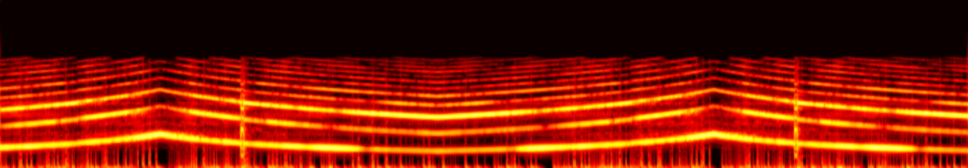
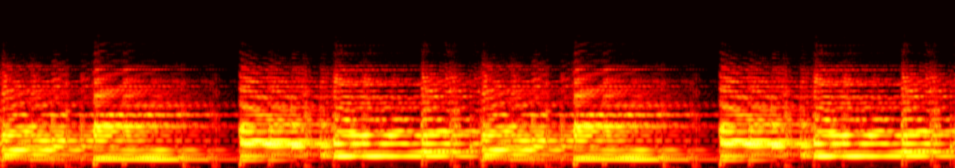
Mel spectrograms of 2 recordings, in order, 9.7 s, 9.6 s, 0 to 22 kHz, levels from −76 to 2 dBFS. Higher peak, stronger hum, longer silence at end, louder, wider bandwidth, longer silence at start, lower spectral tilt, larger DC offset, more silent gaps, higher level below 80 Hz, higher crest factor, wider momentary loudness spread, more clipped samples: about the same, -2 dBFS vs -2 dBFS; neither; about the same, 0 s vs 0 s; about the same, -12 LUFS vs -14 LUFS; second, 5.4 kHz vs 6.4 kHz; about the same, 0 s vs 0 s; second, -4 dB/octave vs -7 dB/octave; neither; neither; first, -40 dBFS vs -56 dBFS; about the same, 12 dB vs 12 dB; second, 2 LU vs 9 LU; neither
